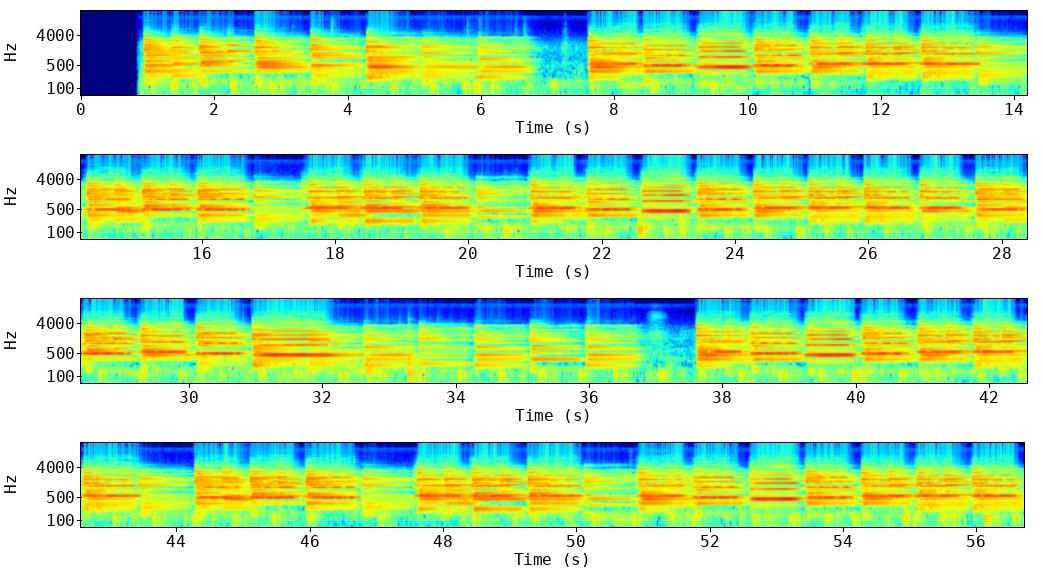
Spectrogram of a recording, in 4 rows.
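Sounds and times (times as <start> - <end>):
violin melody on A: 0.9 - 56.7.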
